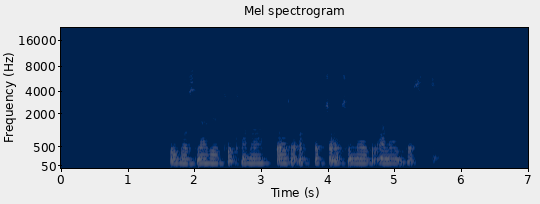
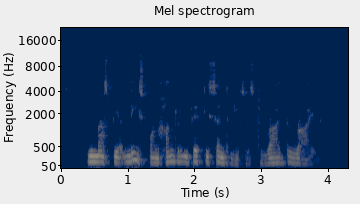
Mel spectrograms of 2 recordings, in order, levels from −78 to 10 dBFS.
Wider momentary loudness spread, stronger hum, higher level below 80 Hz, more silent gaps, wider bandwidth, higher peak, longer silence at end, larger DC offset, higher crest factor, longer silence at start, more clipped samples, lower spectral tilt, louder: second, 5 LU vs 14 LU; neither; about the same, -74 dBFS vs -76 dBFS; neither; second, 7.6 kHz vs 11.5 kHz; second, -38 dBFS vs -24 dBFS; first, 1.35 s vs 0.5 s; neither; about the same, 20 dB vs 18 dB; first, 1.65 s vs 0.4 s; neither; about the same, -7 dB/octave vs -7 dB/octave; second, -57 LUFS vs -41 LUFS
